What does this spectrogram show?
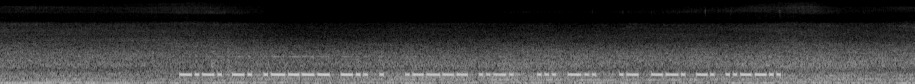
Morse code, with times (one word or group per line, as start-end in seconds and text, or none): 1.8-3.8 CN1DE
4.1-5.1 1F
5.4-6.0 SD
6.2-7.8 AGN?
